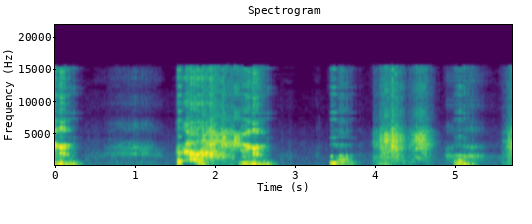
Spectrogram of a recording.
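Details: Several uncontrollable sneezes with sharp gasping intakes and voiced 'ah' sounds between them, on a severe summertime hay fever day; repeated sneezing from hay fever.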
